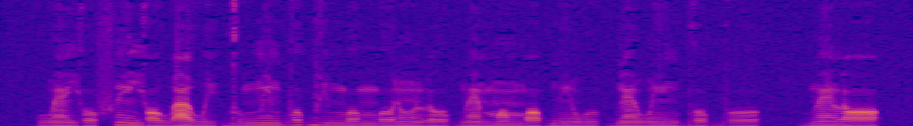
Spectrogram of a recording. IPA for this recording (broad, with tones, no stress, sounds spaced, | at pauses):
w ɛ̃˨ j o˨˦ f ĩ˦˨ j ɔ˨ w a˧ w i˨ ɡ u˧ m ĩ˦ b o˦ b i˧ m o˧ m o˦ ɾ ũ˦˨ l o˨ b ɛ̃˧ m ɔ̃˦ m ɔ˧ b ĩ˦ w u˦ ɡ͡b ɛ̃˦ w ĩ˦ ɡ͡b o˦˨ b o˨˦ | b ɛ̃˧ l ɔ˧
